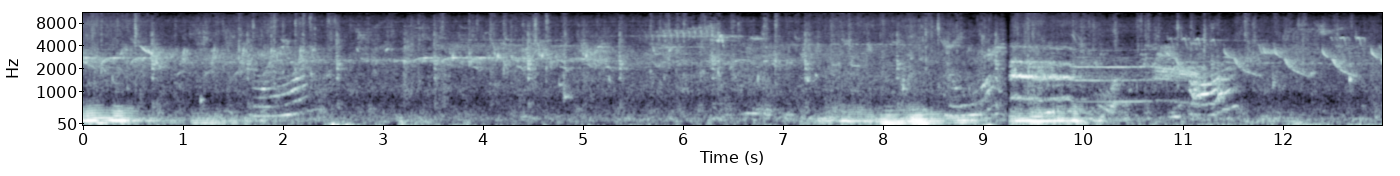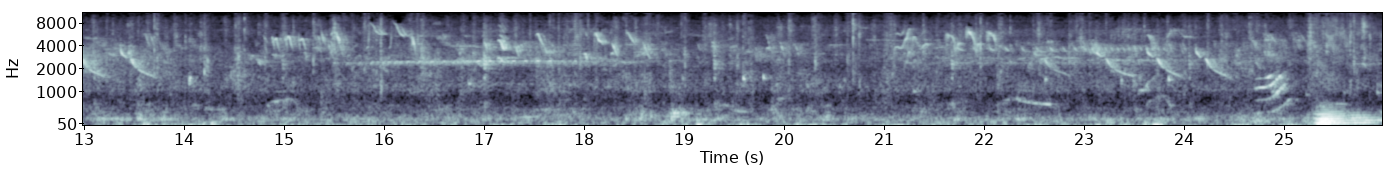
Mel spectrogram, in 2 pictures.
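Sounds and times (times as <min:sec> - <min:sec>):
birds chirping and whistling: 0:00.0 - 0:14.2
low background rumble: 0:07.1 - 0:10.4.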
